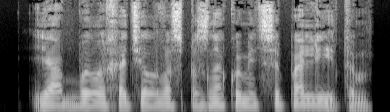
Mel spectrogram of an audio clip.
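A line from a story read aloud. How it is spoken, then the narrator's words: Plain. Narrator (Russian): сказал Коля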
